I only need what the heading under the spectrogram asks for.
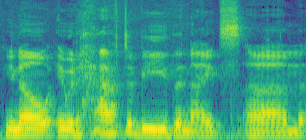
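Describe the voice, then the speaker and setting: A man's voice: on the high side, slow, dark tone. A young man in his twenties, a recent graduate being interviewed, talking in an easygoing, rambling way with frequent laughs. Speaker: guest alumnus. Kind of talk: casual interview chat.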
